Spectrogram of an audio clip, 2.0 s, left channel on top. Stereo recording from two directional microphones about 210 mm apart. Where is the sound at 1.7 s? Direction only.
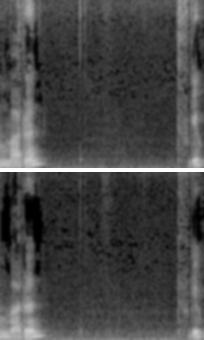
55° left (ahead or behind).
